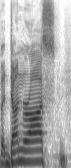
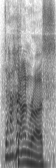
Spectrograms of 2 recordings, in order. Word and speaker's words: Donruss: we are opening up dunross I say it wrong every time Donruss Herbert uh yeah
